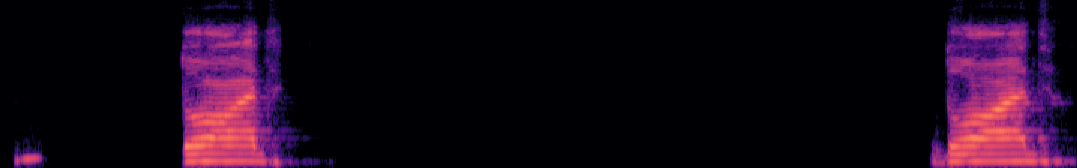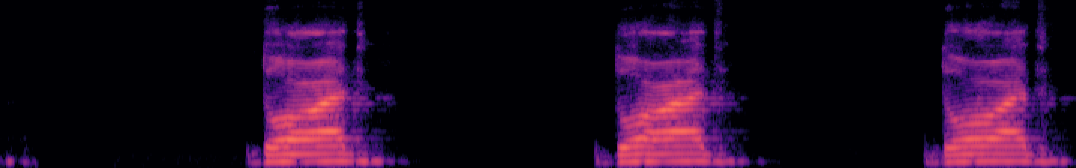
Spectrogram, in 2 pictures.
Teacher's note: জিহ্বার শেষ অংশ লাগবে উপরের দাঁতের সঙ্গে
